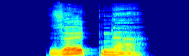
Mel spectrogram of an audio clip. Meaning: mercenary, sellsword
- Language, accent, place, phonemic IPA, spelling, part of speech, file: German, Germany, Berlin, /ˈzœldnər/, Söldner, noun, De-Söldner.ogg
